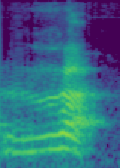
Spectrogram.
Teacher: my tongue is just touching the upper palate. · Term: r sound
